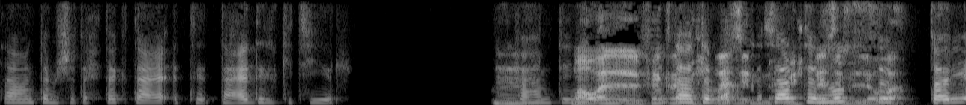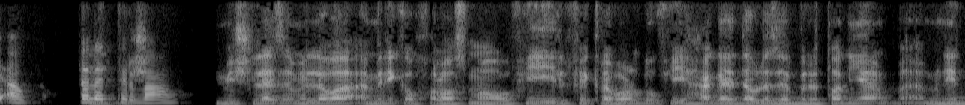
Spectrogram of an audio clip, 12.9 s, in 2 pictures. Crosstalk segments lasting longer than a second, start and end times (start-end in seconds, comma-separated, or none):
3.4-6.1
